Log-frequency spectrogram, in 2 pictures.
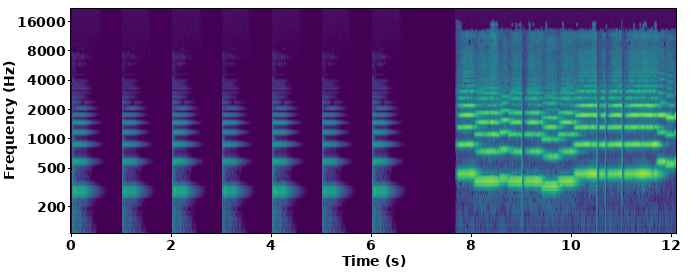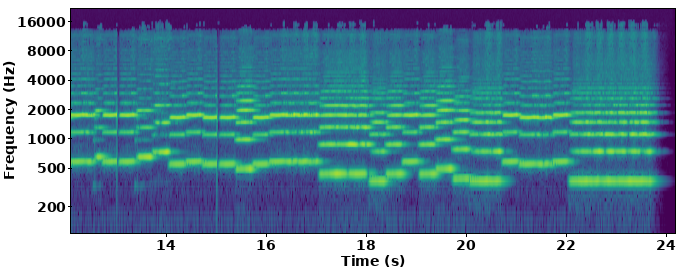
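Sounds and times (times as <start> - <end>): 
flute duet: 7.8 - 24.0.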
